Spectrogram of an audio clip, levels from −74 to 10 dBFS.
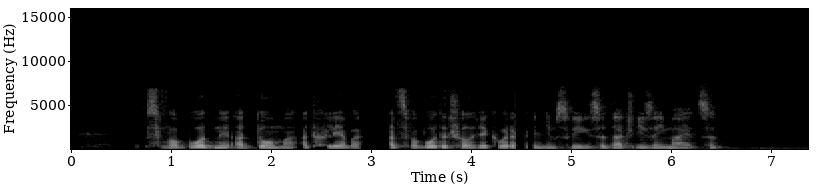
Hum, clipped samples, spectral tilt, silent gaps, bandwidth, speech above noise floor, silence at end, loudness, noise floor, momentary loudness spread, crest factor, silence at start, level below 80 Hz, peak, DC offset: none; under 0.1%; -5.5 dB/octave; 3.10-3.18 s; 7.4 kHz; 35 dB; 0.85 s; -34 LUFS; -68 dBFS; 11 LU; 22 dB; 0.75 s; -68 dBFS; -14 dBFS; under 0.1%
